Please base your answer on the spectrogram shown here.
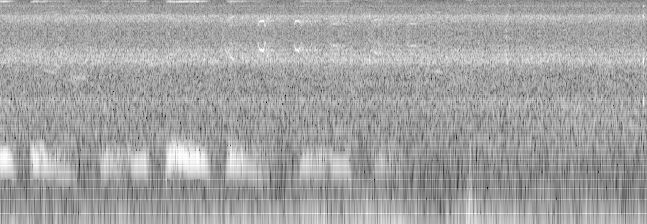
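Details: Common wood pigeon calling in the wild in March, spring: a phrase of soft, muffled low coos in a rhythmic sequence that fades after a few seconds, under constant low rumble and hiss.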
